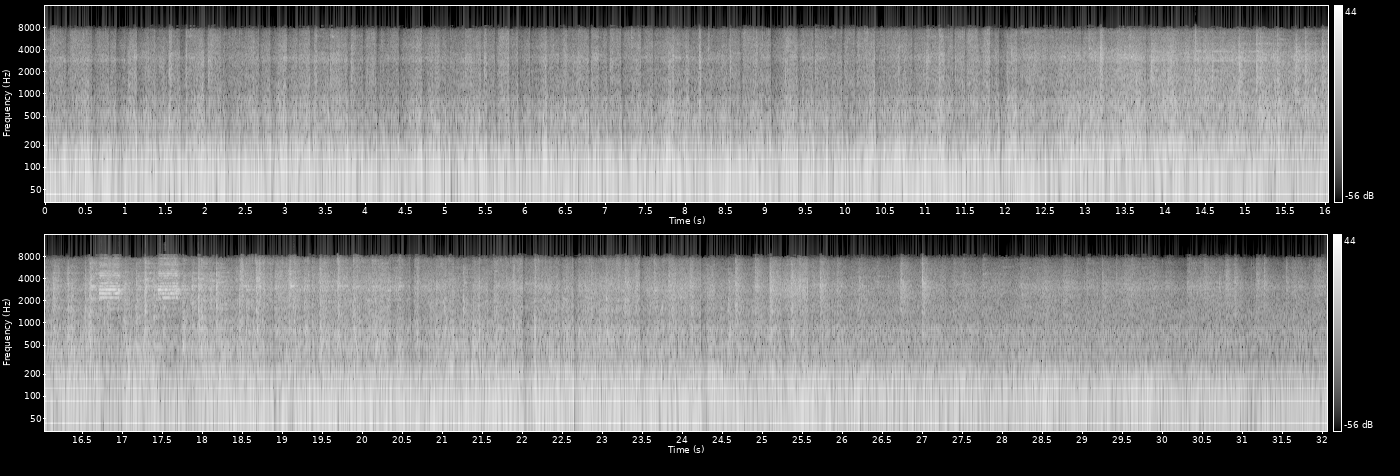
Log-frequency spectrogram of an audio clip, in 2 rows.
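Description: New York subway trains on elevated track: an R160 F train pulling out and a track geometry car rolling past, a steady loud rumble and clatter of steel wheels on the rails. A brief high squeal rises out of it about seventeen seconds in.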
